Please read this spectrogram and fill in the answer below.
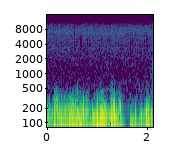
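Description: Wind buffeting the microphone: an uneven low rumble that comes and goes in gusts, with a brief dip about one and a half seconds in.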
